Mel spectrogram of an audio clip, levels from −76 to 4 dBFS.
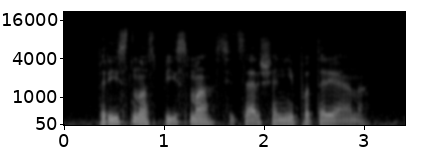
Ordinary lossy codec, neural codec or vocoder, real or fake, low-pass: none; none; real; none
